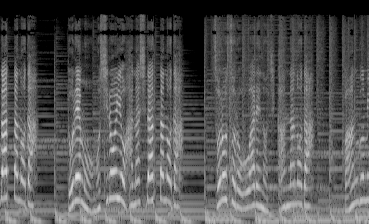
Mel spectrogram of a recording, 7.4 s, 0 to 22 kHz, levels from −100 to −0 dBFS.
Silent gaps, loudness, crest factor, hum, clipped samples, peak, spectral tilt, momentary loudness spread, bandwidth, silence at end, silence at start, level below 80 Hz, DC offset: none; -25 LUFS; 20 dB; none; under 0.1%; -6 dBFS; -3.5 dB/octave; 17 LU; 17 kHz; 0 s; 0 s; -42 dBFS; under 0.1%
